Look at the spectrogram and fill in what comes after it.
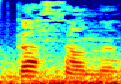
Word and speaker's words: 月山: でね、やっぱあの山形の中でも月山っていう山があるんですけど、月の山と書いて月山なんですけど、月山とかあとあれは何山脈なんだろうか、寒河江のあたりのね山がやっぱ 2000 メートル近いないんですけど、 2000 メートル近いあの山がいっぱいあって、そこはまだ雪かぶってるっていうのがすごいですよね。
